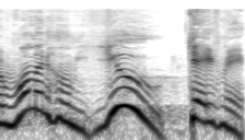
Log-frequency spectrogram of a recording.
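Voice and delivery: heavy weight on you. Interpreting a scripture line about the woman, stress on you. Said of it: "I think the emphasis is on you".

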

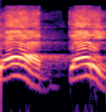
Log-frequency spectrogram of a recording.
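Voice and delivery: put-on loud, high-pitched child voice yelling.

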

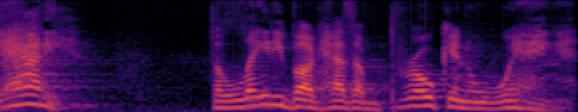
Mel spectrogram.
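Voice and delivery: slow, awed delivery, full of awe. Retelling what a five-year-old daughter said to her dad: imitating a child's awe. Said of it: "she said it with that much awe".

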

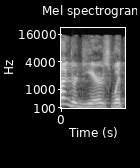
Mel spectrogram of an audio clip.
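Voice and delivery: ordinary delivery

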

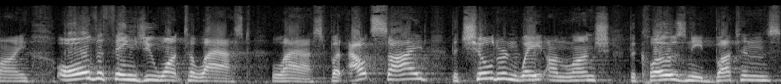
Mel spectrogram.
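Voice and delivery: ordinary delivery

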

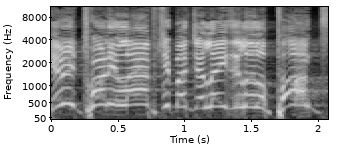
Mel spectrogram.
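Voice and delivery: play-acted shrill, very high coach's bark. Retelling what a lazy coach on a stool yells: imitating a coach yelling. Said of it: "And then he's yelling at us".

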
